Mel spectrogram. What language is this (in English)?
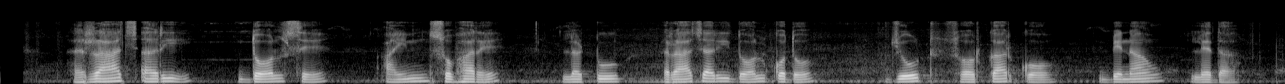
Santali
